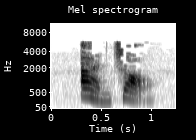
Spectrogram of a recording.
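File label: "按照", Mandarin Chinese; hsk; chinese-flashcards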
